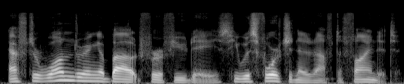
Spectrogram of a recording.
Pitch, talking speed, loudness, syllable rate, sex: 125 Hz, 210 wpm, -18 LUFS, 5.7 syllables/s, male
